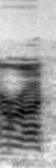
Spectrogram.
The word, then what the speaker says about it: agorot: It's because I speak French and it ends in a T and it should be agaro. It should be. It's spelt like it should be agaro. But no, it's said agarot.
